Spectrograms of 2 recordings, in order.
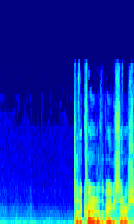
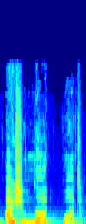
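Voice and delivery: soft, slow, hushed and certain; quiet declaration; 5 semitones lower, 9 dB quieter, much slower than usual. Acted. David quietly declaring contentment, slow and hushed. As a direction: let it settle, slow and soft.

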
